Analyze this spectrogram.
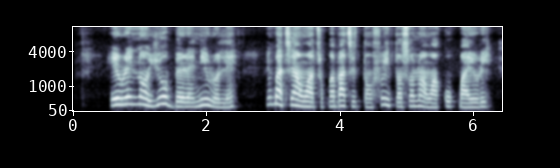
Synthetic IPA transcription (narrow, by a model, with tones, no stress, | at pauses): e˧ɾe˦nãː˦˨joː˦˨bɛ˨ɾɛ˨nĩ˦i˦˨ɾɔ˨lɛ˨˦ | nĩ˦ɡ͡ba˦˨ti˨˦a˦˨w̃ɔ̃˧a˨tũ˨k͡pa˧ba˦ti˧tã˨fũ˦ĩ˦˨ta˧˦sɔ˦nũ˦˨w̃ɔ̃˧a˨ko˦˨k͡pa˧i˧ɾe˦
